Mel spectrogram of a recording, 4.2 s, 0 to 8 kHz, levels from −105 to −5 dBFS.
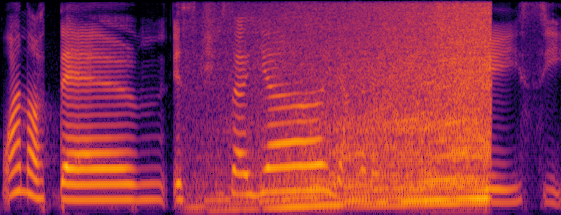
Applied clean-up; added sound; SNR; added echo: none; Accelerating, revving, vroom / Car; -2 dB; none.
